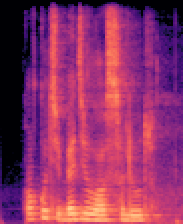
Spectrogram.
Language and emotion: Russian, neutral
